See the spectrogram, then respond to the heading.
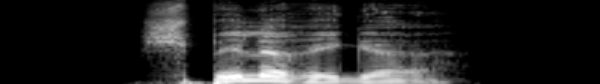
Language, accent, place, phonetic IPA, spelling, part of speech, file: German, Germany, Berlin, [ˈʃpɪləʁɪɡə], spillerige, adjective, De-spillerige.ogg
- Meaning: inflection of spillerig: 1. strong/mixed nominative/accusative feminine singular 2. strong nominative/accusative plural 3. weak nominative all-gender singular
